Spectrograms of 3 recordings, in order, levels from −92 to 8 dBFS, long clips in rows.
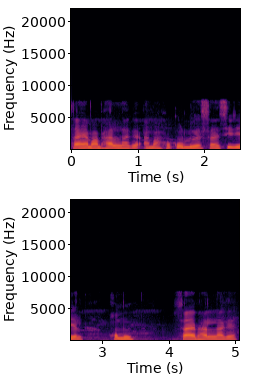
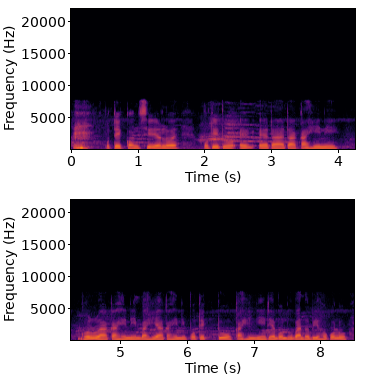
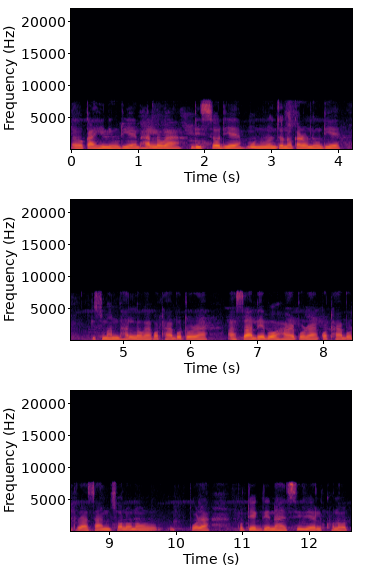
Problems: none marked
